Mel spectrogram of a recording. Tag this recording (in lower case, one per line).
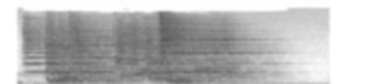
music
